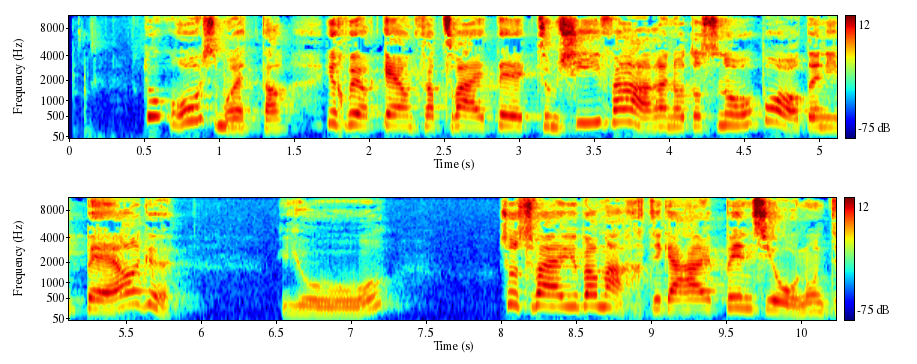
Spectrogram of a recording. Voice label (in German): Werbung St. Galler und Alt Basel Deutsch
